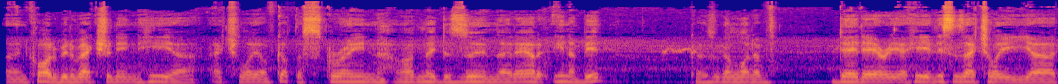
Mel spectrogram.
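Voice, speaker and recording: A man giving a casual, hands-on CB radio hobby demonstration in a halting, matter-of-fact way, recorded on a handheld phone. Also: medium pitch, darkish tone. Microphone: handheld phone camera. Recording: noticeable background noise, handheld phone recording.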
